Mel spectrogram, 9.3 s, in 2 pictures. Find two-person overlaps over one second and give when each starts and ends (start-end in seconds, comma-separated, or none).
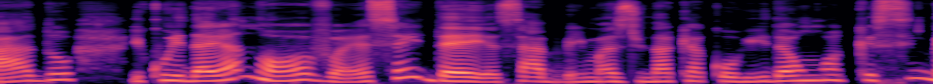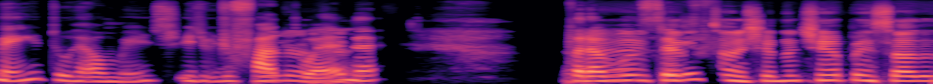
none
